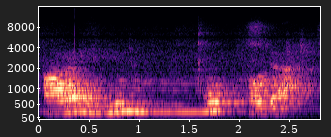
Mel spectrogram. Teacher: Jadi kayak ada dua mim kan, ada dua mim ya, jadi bacanya tuh agak ditahan gitu mimnya ya, dan agak berdengung juga di hidung. Contohnya tadi lihat di sini ada mim sukun atau mim mati bertemu dengan huruf mim, depannya ada huruf mim lagi, maka dibacanya digabung dengan huruf mim yang di depannya kemudian berdengung ya. · Cara bacanya, mim sukun digabungkan dengan mim di depannya dan berdengung. Jadi kayak ada dua mim kan, ada dua mim ya, jadi bacanya tuh agak ditahan gitu mimnya ya, dan agak berdengung juga di hidung. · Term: idgham mim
